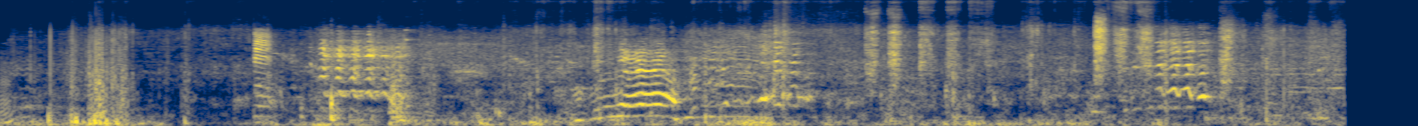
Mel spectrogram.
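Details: Goats during milking and feeding of young: a wavering, nasal bleat rises and falls around the middle, with shorter calls nearby, over people talking and handling noise.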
